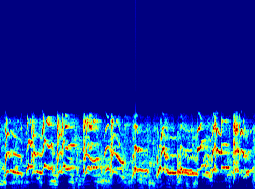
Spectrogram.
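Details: Litter of three-week-old puppies whining and squealing together, a dense overlapping chorus of high, rising and falling yelps and whimpers with no pauses.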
